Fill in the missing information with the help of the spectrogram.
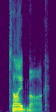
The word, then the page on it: tidemark: British English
